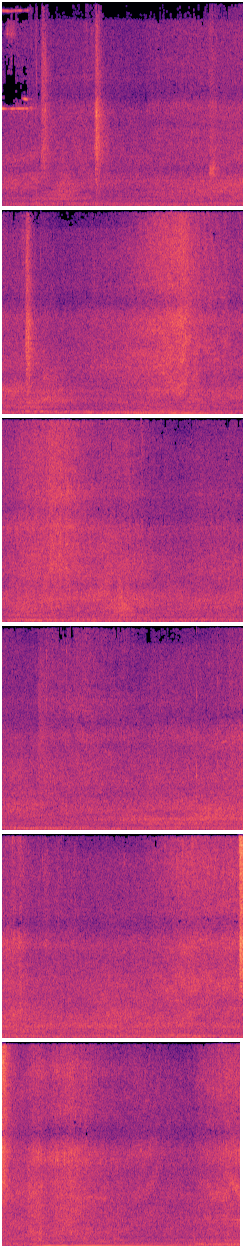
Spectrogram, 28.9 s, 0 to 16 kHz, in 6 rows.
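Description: Steady highway traffic, with cars, trucks and buses passing and their engines and tyres making a constant rushing noise. A heavy vehicle's deep engine rumble swells about 25 seconds in and is the loudest part.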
